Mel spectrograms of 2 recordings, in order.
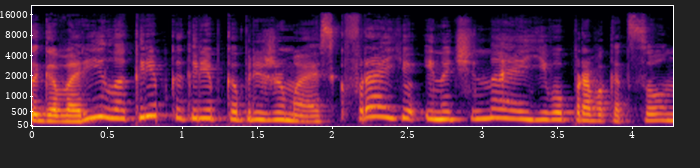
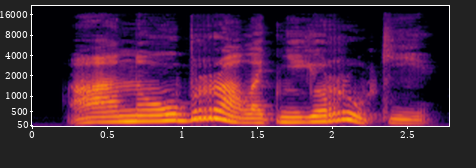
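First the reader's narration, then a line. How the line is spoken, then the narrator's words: Angry hiss. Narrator (Russian): гневно прошипел Фауст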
